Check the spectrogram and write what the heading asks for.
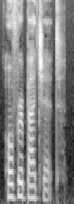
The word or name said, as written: overbudget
